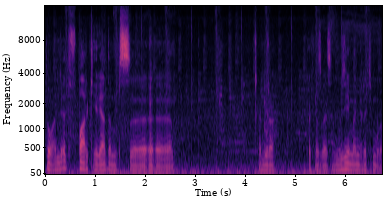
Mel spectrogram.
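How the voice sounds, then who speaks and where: A man with a very deep, low voice speaks at a fairly slow pace with long, frequent pauses and ordinary pitch variation, while music plays in the background and the room echo is audible. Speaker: travel vlogger. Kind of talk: vlog narration. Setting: outdoors.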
